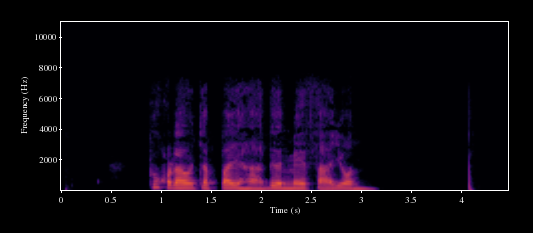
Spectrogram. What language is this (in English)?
Thai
